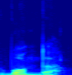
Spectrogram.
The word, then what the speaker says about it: wander: I think of it as wonder. I was be I was beginning to wonder if I would ever meet anyone. And if it was an a, then it's wonder. Oh. Oh. Then it sounds like an o really, I suppose. Really. So when it's an A there, that's when you're walking around lost maybe. So that's wander. Wonder.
